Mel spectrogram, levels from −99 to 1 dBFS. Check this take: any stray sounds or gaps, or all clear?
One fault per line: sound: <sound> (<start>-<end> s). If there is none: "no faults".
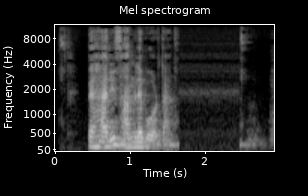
no faults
